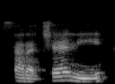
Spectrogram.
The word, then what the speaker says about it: Saraceni: And when people started to know my name and pronouncing it in an Italian way, Saraceni, I, for the first time, thought, how do they know my uncle and my cousin?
